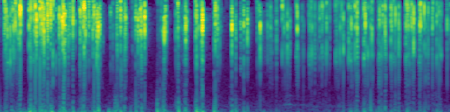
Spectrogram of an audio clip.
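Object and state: Acrylic nails clicking.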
